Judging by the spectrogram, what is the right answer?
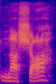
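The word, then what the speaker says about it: נשא: When it's over the right side, it's pronounced more like nasha. It's pronounced with a sh sound.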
